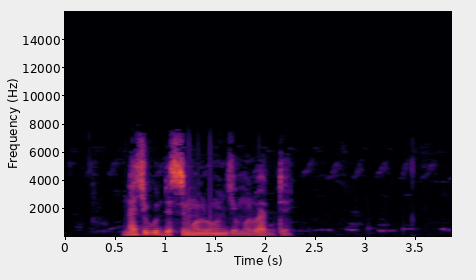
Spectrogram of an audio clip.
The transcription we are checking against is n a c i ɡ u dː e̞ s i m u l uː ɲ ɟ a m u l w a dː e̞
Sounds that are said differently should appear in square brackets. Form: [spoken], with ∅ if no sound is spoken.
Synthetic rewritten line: n a c i ɡ u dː e̞ s i m u l uː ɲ ɟ [i] m u l w a dː e̞

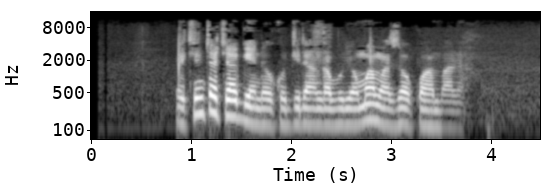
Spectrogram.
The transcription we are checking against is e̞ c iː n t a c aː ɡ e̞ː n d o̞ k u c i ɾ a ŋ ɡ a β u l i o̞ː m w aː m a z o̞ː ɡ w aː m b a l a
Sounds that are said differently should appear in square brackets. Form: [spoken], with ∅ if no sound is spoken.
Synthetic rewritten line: e̞ c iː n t a c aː ɡ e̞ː n d o̞ k u [ɟ] i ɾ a ŋ ɡ a β u l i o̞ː m w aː m a z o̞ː [k] w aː m b a l a

